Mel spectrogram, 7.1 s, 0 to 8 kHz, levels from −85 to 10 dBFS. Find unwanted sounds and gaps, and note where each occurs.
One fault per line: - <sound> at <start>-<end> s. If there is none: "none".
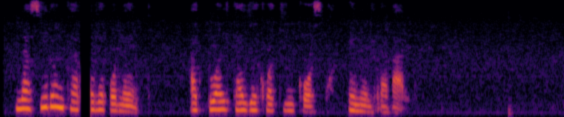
- dropout at 1.0-1.1 s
